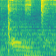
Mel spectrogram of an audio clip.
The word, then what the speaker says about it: Om: The word that is used in vocal meditation is Om. It's actually pronounced A-O-U-M. Think of it as A-O-U-M.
